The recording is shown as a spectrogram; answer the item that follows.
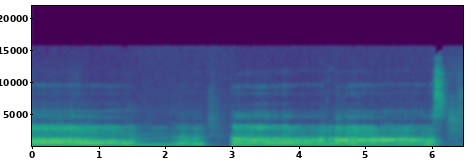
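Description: A man chanting a mantra on one steady low pitch. There are two long held notes, with a short breath between them about halfway through.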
